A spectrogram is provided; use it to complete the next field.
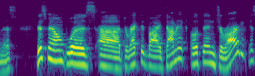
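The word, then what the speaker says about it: Dominique Othenin-Girard: to do on this film was directed by Dominic Othen Gerard, is how you say it.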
